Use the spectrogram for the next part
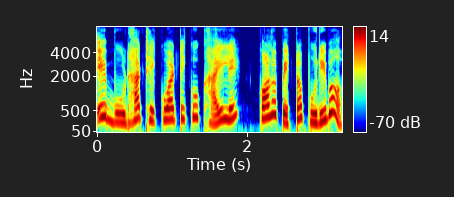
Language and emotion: Odia, neutral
